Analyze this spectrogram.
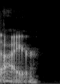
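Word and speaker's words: Aire: It's A-I-R-E, and I never knew how to pronounce that. So it's Ire.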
